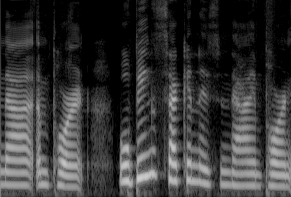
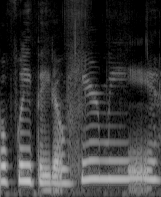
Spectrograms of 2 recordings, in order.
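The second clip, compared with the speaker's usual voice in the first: hushed, whispered speech; 4 semitones higher, 4 dB quieter than usual. Hoping they don't hear, the speaker talks in a whisper. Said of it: "I forgot I have to whisper".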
